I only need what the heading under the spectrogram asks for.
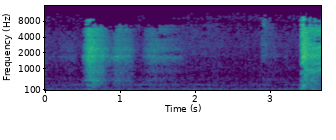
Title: trying not to sneeze during a live stream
